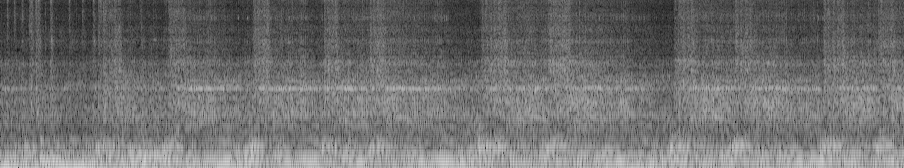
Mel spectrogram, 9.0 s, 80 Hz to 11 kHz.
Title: Rmk 700 is alive! First start after 2 years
